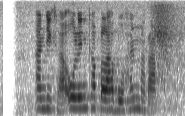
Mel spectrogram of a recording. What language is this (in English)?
Sundanese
